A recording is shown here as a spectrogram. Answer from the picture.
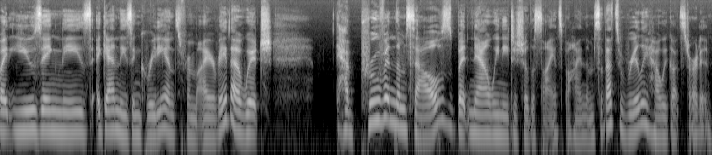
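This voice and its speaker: A woman with a Canadian accent and an ordinary speaking voice, fairly low in pitch, with lively intonation at a moderate pace, on a very clean recording with a silent background. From Canada. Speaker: skincare company founder. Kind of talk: interview. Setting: studio.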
